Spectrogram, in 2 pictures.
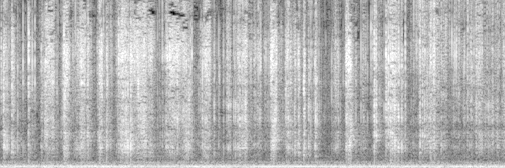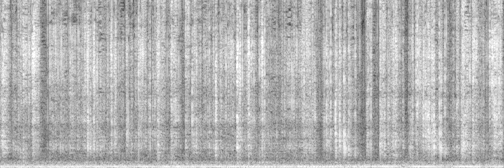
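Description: Long red-painted fingernails scratch and pick across the hooks of a small gray nylon velcro hook patch, making a dense, continuous run of bright, crackling scrapes for about ten seconds. A steady low hum sits underneath the rapid, gritty texture throughout.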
